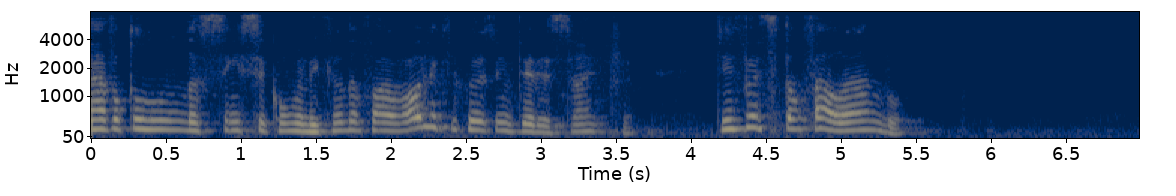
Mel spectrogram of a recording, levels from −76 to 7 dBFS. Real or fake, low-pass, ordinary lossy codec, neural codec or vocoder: fake; none; none; codec, 16 kHz, 1.1 kbps, Voila-Tokenizer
